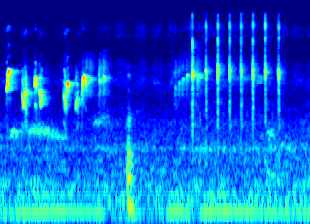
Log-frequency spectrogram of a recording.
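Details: Straw-headed bulbul song played to make other birds answer: bright warbled phrases sliding up and down in quick bursts, then a run of sharp, evenly spaced clicking chips, with a low hum beneath.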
